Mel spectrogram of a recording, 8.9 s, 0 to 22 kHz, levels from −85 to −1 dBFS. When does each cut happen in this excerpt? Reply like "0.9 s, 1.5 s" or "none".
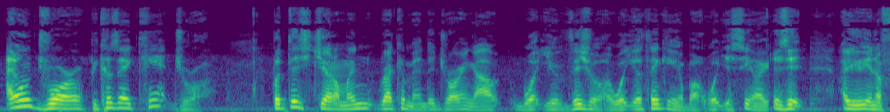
4.4 s, 7.7 s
